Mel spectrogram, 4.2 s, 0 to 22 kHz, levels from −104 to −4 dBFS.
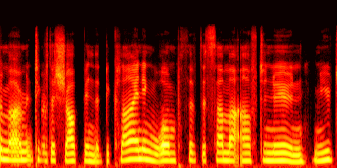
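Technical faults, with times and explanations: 0.51 to 0.53 s, skip ahead: The speech lurches forward with no silence or fill at the join, so the sound on either side of the cut butts together abruptly and roughly 0.7 s of material never plays. Audio that arrived late was already queued behind the missing stretch, so the missing stretch was dropped and playback jumped straight to the newer audio, shortening the delay by about that same amount in one step.
0.61 to 1.82 s, jitter buffer speed-up: Right after the jump, the speech sounds hurried for just over a second, running at about 109% speed while the pitch stays unchanged. The jitter buffer was still holding more audio than its target, so it trimmed many tiny slices, each one or a few pitch periods long, about a tenth of a second in total, to catch up, all through the Opus call path, which keeps content up to 12 kHz.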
